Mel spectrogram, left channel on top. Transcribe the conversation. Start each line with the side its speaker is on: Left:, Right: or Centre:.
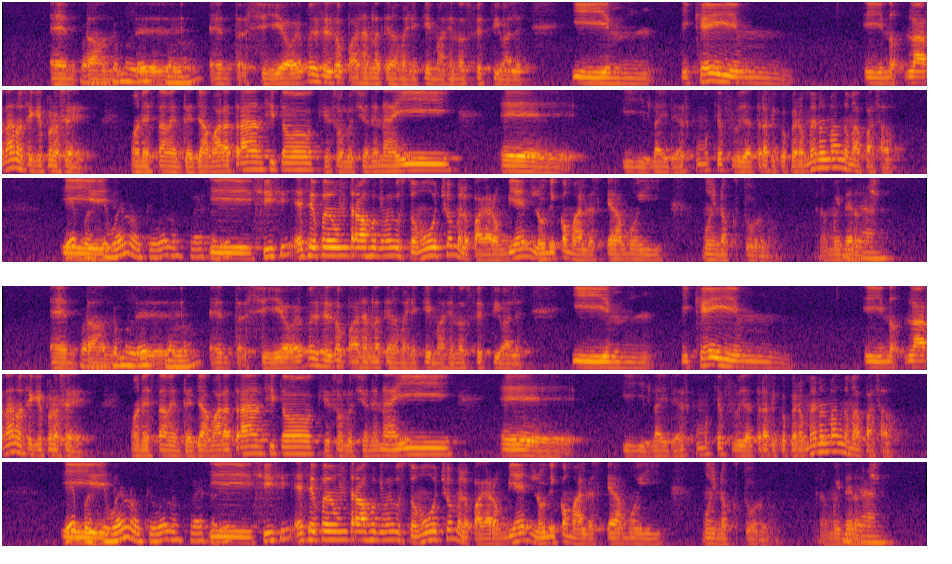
Centre: Entonces,
Right: Wow, <laughs> qué molestia, ¿no?
Centre: ento- sí, obvio, pues eso pasa en Latinoamérica y más en los festivales. Y, mm, y qué, y, mm, y no, la verdad no sé qué procede. Honestamente, llamar a tránsito, que solucionen ahí. eh, y la idea es como que fluya el tráfico, pero menos mal no me ha pasado. Y,
Right: ¿Qué? Pues qué bueno, qué bueno, gracias
Centre: y
Right: a Dios.
Centre: sí, sí, ese fue un trabajo que me gustó mucho, me lo pagaron bien. Lo único malo es que era muy, muy nocturno, era muy de
Right: Ya.
Centre: noche.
